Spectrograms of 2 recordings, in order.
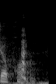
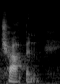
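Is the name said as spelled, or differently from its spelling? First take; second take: differently; as spelled. First: The name is said differently from its spelling. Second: The name is read just as it is spelled. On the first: The speaker calls it right. "it's Chopin, right?" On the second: The speaker calls it wrong. "It looks like Chopin"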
